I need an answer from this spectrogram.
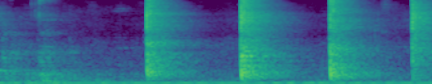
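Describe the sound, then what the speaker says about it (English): A single person claps hands in a sparse rhythm: a faint early clap, then four sharp, close, evenly spaced claps in a quiet room. "forced me to clap in sync with the music"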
